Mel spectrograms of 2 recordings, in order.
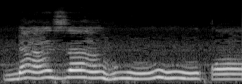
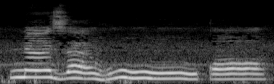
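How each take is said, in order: Both takes have the same delivery.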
